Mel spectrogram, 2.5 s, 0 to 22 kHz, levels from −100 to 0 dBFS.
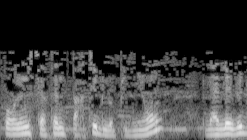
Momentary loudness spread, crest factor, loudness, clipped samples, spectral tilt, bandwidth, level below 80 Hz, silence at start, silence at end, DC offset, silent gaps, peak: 8 LU; 16 dB; -21 LUFS; under 0.1%; -7.5 dB/octave; 6 kHz; -50 dBFS; 0 s; 0 s; under 0.1%; none; -2 dBFS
